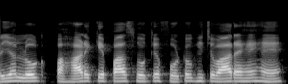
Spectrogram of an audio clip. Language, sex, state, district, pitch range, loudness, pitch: Hindi, male, Jharkhand, Garhwa, 140-155 Hz, -16 LUFS, 150 Hz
